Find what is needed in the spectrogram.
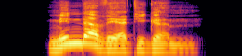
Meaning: strong dative masculine/neuter singular of minderwertig
- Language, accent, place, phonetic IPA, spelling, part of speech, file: German, Germany, Berlin, [ˈmɪndɐˌveːɐ̯tɪɡəm], minderwertigem, adjective, De-minderwertigem.ogg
